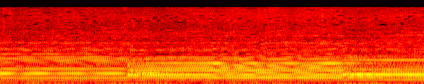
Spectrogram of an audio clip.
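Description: Bassoon playing long held notes with a string orchestra, the notes changing twice, about half a second in and again near the end.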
